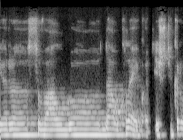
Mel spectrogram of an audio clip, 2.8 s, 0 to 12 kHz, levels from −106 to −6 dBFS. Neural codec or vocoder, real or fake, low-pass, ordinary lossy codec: none; real; 9.9 kHz; MP3, 96 kbps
